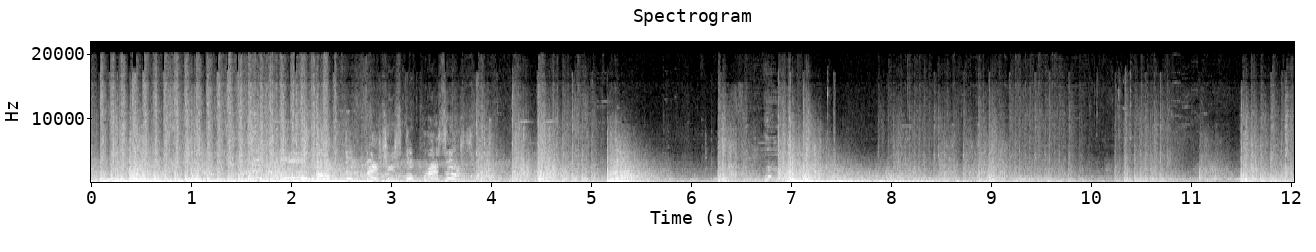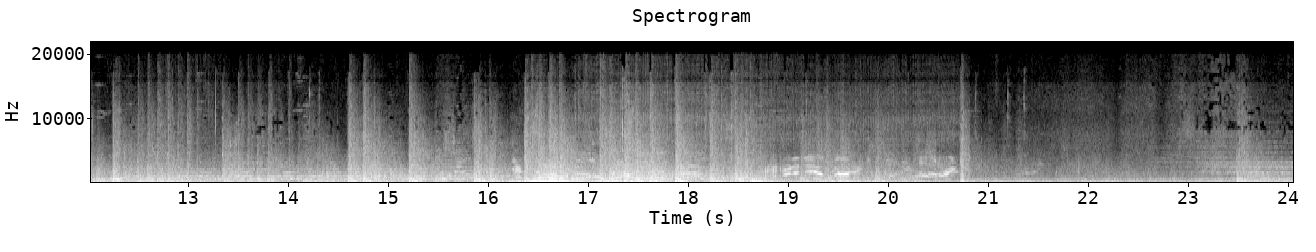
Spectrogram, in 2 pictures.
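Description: A dense artillery barrage mixed with rapid gunfire and explosions in the video game Company of Heroes 2, loud and continuous, with heavy booms and crackling shots layered throughout and occasional brief pauses.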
